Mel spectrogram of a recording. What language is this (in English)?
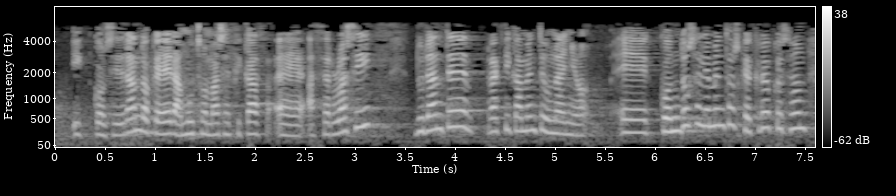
Spanish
